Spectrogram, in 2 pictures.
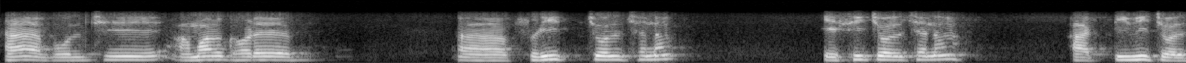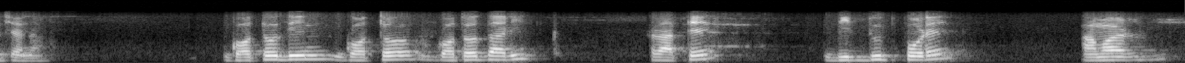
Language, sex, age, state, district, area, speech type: Bengali, male, 45-60, West Bengal, Paschim Bardhaman, rural, conversation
